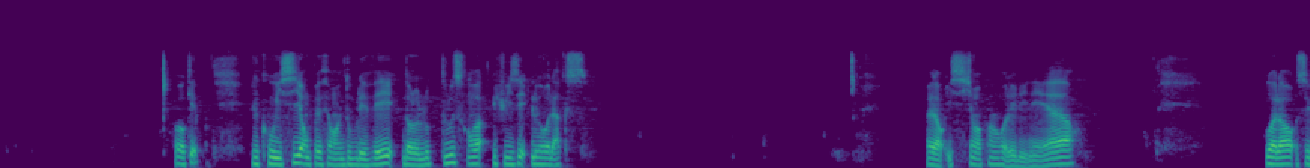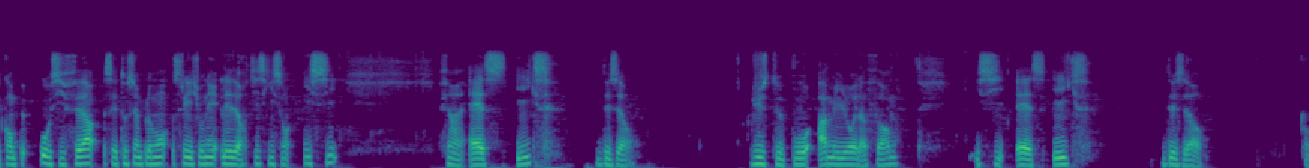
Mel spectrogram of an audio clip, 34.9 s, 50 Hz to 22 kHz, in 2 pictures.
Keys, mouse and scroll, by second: 0.1 Tab, 0.5 Tab, 0.9-1.8 scroll up 6, 2.2 ctrl+scroll down 1, 3.0 alt+right click, 4.2 w, 11.4-14.5 drag, 15.3 alt+right click, 17.8-18.7 scroll down 1, 19.2 right click, 19.9 shift+right click, 20.5 shift+right click, 21.2 shift+right click, 21.6 shift+right click, 22.0 shift+right click, 22.5 shift+right click, 23.1 shift+right click, 24.2 s, 26.7 scroll up 1, 27.5 right click, 28.1 shift+right click, 28.6 shift+right click, 29.0 shift+right click, 29.4 shift+right click, 29.8 shift+right click, 30.3 shift+right click, 31.2 s, 33.6 Tab, 34.3 Tab.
